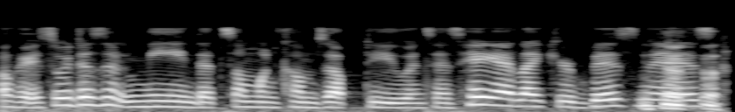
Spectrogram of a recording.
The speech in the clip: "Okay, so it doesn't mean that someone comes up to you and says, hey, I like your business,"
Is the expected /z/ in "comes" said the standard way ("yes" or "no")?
yes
